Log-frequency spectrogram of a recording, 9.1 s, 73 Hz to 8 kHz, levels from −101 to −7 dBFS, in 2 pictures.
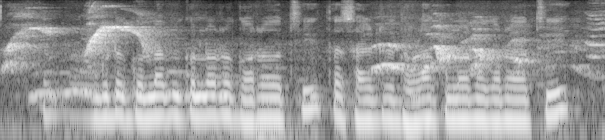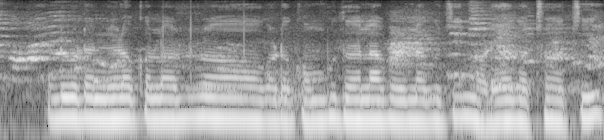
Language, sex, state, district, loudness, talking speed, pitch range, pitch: Odia, male, Odisha, Khordha, -18 LUFS, 165 wpm, 140-160 Hz, 150 Hz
